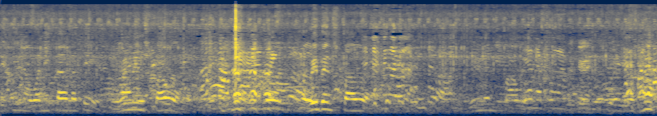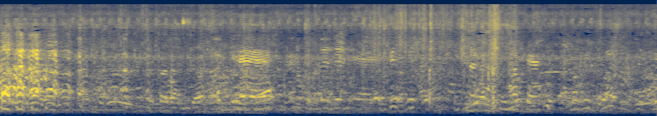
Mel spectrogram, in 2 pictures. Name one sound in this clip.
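A crowd of women and men chatter and laugh loudly nearby, outdoors.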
